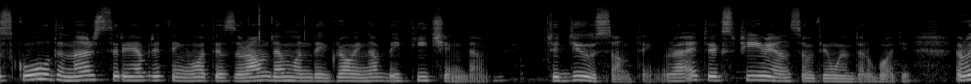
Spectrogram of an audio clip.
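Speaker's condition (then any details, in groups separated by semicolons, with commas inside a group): No condition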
